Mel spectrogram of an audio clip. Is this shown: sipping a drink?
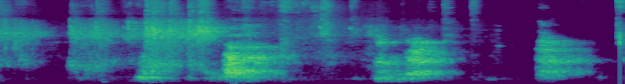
no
